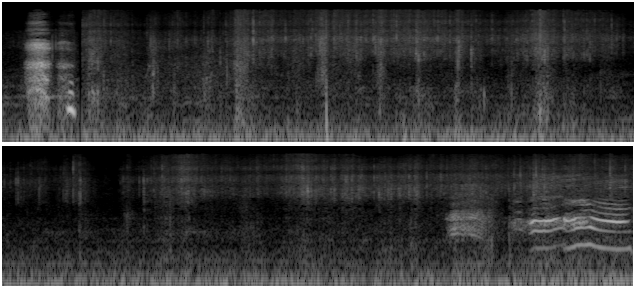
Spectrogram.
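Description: Quiet outdoor background with a steady low rumble and a few faint scattered clicks. A brief voice sound comes just after the start, and another near the end.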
